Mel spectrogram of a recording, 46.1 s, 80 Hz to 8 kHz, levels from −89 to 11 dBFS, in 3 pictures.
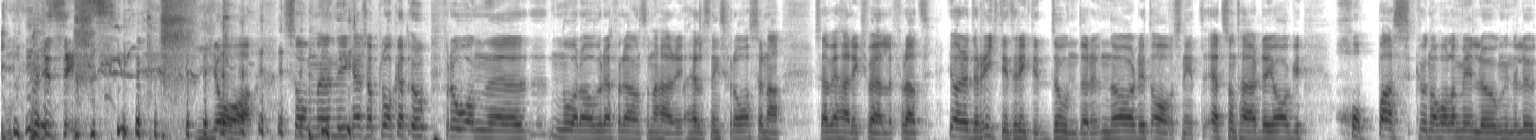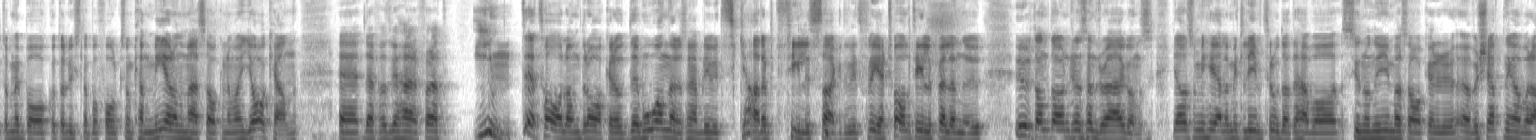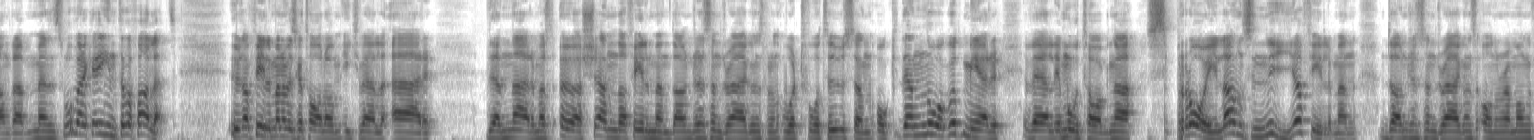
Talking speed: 185 wpm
